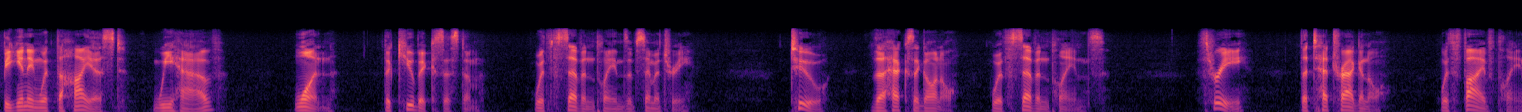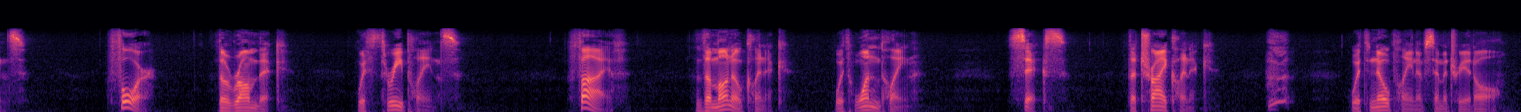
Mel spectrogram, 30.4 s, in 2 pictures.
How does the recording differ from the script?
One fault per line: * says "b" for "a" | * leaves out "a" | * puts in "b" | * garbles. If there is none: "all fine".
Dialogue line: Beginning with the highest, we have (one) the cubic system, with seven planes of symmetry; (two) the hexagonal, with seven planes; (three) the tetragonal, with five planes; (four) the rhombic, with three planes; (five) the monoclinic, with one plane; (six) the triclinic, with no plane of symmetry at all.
all fine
